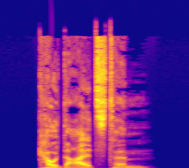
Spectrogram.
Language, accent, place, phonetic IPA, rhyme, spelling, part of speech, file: German, Germany, Berlin, [kaʊ̯ˈdaːlstəm], -aːlstəm, kaudalstem, adjective, De-kaudalstem.ogg
- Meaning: strong dative masculine/neuter singular superlative degree of kaudal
